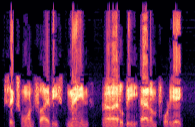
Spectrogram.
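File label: Mesa Police Department simulcast, scanner audio; MESA PD Superstn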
